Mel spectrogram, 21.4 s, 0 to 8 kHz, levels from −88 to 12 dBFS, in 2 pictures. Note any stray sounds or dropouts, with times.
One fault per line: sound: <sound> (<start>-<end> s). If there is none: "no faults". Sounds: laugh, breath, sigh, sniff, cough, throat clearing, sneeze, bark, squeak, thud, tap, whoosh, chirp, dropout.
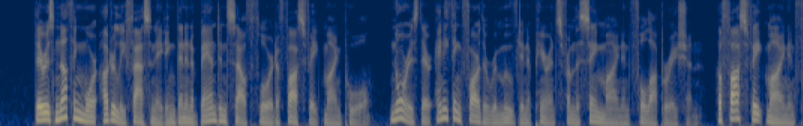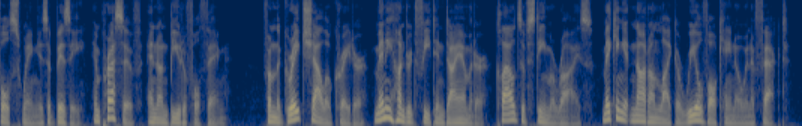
no faults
